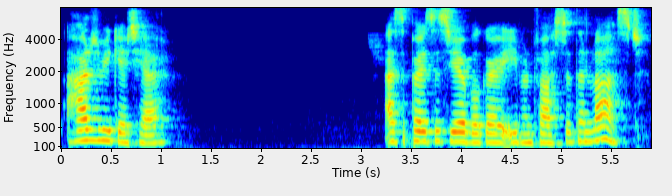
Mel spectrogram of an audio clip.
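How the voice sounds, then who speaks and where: A woman's voice: medium pitch, steady tone, measured pace. A South African woman in her fifties talking candidly to camera at home, rambling and dropping to a whisper for asides. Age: 50s. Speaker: vlogger. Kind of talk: casual talk to camera.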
